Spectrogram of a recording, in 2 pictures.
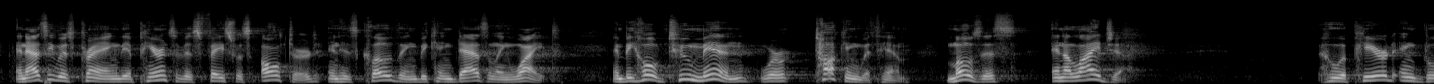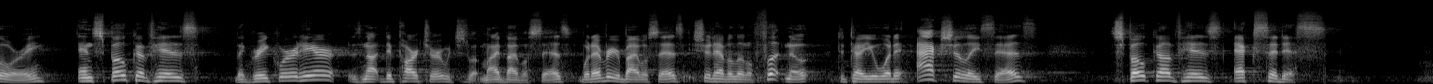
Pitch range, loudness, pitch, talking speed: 130-180 Hz, -27 LUFS, 150 Hz, 150 wpm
